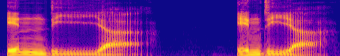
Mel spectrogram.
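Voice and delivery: India said slowly and clearly twice; teacher's model word. Shown as a demonstration. Teacher to students, slow careful model. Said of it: "印度英文就叫India".

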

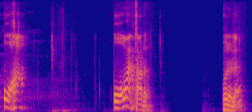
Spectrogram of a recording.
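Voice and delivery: high-pitched startled exclamation. Real, not acted. Gamer startled by what he found, high startled cry. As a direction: jump in pitch with sudden shock. Sudden surprise while playing.

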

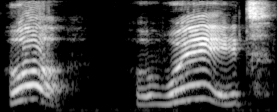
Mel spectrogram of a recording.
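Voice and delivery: high, loud burst of surprise; startled exclamation. Real, not acted. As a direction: call out in sudden surprise. Sudden surprise during play.

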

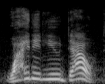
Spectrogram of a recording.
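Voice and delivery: mild reproach, read out as a quote; questioning reproach. A narrator's reading. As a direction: ask it as a gentle challenge. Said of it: "he said".

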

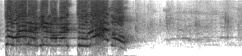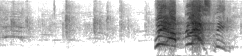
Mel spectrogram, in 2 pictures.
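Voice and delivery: loud, driving sermon voice; fiery preaching. Acted. Preacher drives the congregation to worship. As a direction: preach it with full force.

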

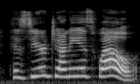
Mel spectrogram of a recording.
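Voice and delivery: yelling. A narrator's reading. Boston to the shuttered houses with Jenny's news, yelling. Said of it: "turned to the shuttered houses and yelled".

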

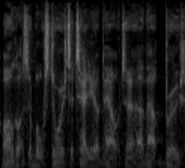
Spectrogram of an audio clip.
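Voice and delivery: friendly Essex bloke greeting, lightly voiced; a hint of East End Essex accent. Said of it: "he'd always say".

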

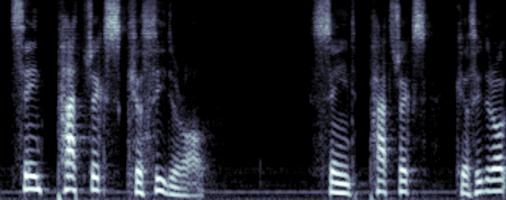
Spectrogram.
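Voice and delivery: slow "Saint Patrick's Cathedral", strong "Pat" and "the"; stress on PAT and THE. Shown as a demonstration. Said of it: "پاتریک قسمت اول".

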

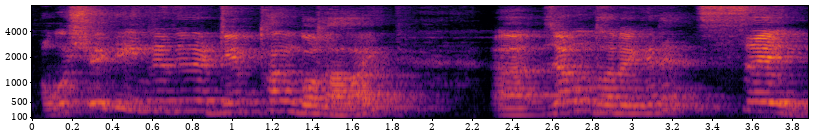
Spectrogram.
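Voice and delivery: normal talking voice

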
